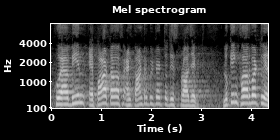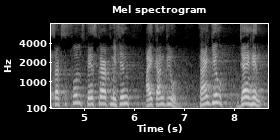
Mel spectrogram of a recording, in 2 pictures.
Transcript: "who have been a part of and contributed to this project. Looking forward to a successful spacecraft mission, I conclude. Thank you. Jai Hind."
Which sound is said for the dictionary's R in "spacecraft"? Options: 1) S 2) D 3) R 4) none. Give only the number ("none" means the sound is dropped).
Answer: 3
